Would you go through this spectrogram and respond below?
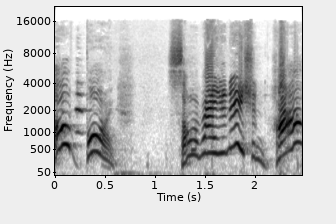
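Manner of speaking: very high, loud, cheerful, beaming mouse voice. Asked by the other speaker for happy Mickey, the speaker tries again: happy Mickey voice. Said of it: "Happy Mickey".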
